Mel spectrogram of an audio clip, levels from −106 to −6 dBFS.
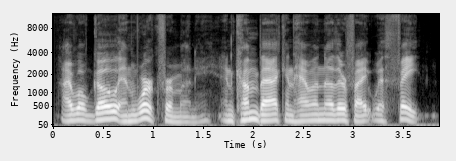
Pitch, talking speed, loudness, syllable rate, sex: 135 Hz, 250 wpm, -17 LUFS, 5.4 syllables/s, male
